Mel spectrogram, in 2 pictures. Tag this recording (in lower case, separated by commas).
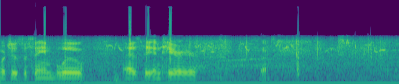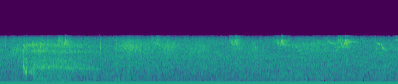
outside, rural or natural, speech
